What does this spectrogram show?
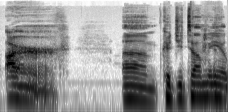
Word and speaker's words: ARRG: The proper way to pronounce it is in pirate speak. Okay, great. So you run a newly formed entity called ARRG.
